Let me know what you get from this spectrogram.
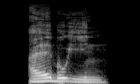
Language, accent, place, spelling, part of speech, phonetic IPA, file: German, Germany, Berlin, Albuin, proper noun, [ˈalbuiːn], De-Albuin.ogg
- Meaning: a male given name, variant of Albwin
